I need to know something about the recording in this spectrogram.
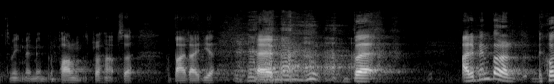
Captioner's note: laughter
